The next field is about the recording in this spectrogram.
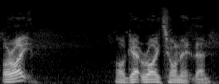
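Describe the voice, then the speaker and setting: An actor playing an earnest young errand-running hero in a video game, polite but stubborn, with a straightforward manner. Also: male voice, on the low side, animated, moderate pace, slightly rough, dry recording. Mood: obliging.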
